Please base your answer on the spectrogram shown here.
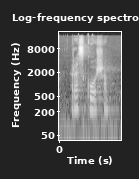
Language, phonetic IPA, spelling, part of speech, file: Belarusian, [raˈskoʂa], раскоша, noun, Be-раскоша.ogg
- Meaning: luxury, splendour, magnificence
